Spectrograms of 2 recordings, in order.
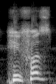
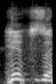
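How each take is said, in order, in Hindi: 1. f और z के बीच एक छोटा स्वर डाला जाता है। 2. f और z बिना किसी स्वर के एक साथ जुड़े रहते हैं। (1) "हिफज़ पढ़ने लगे हैं, जो गलती है" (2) "फे साकिन है"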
